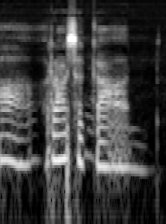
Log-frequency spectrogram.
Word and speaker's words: ราชการ: กึ่ง เสียง ระหว่าง คำ เช่น ราชการ อ่าน ว่า ราชการ ภาพยนตร์ อ่าน ว่า ภาพยนตร์ คณิตศาสตร์ อ่าน ว่า คณิตศาสตร์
